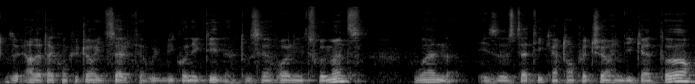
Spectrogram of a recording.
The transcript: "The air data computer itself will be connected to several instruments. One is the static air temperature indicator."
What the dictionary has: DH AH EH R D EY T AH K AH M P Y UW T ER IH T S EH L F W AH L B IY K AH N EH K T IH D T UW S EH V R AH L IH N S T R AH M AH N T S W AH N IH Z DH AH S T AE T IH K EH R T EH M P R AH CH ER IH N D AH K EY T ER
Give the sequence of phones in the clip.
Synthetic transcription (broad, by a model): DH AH EH R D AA T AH K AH P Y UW T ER IH T S EH L F W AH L B IY K AH N EH K T IH D T UW S EH V R AH L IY N S T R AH M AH N T S W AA N IH Z DH AH S T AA T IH K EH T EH P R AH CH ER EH N D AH K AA T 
